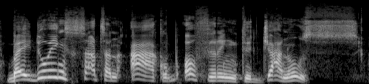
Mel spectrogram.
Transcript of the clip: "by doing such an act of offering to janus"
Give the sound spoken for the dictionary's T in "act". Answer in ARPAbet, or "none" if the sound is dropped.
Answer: none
